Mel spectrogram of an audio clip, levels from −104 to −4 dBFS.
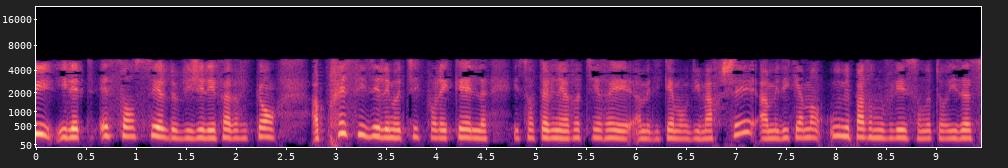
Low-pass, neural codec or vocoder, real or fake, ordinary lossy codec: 5.4 kHz; codec, 16 kHz in and 24 kHz out, 0.9 kbps, LongCat-Audio-Codec, four codebook decoder; fake; MP3, 24 kbps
